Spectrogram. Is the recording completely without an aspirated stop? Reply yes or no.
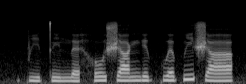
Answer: yes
